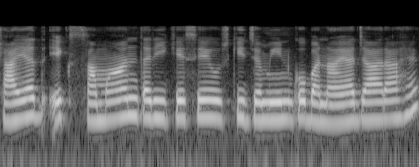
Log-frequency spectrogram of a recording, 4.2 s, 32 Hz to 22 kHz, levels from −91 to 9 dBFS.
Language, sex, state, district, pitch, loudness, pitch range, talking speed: Hindi, female, Madhya Pradesh, Katni, 215 Hz, -16 LUFS, 205-220 Hz, 170 wpm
